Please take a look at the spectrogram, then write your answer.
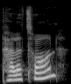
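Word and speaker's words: peloton: tactical so you mentioned I'm going to pronounce this wrong the p pelaton is that right oh good so you mentioned the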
